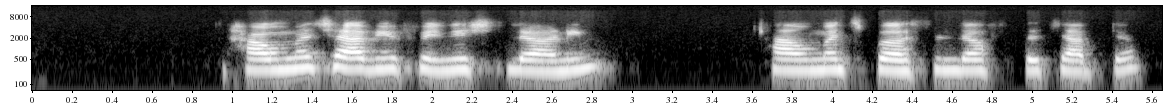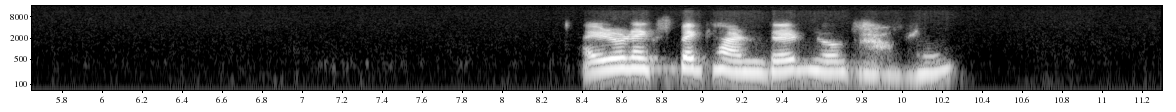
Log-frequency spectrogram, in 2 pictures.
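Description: A young woman speaks calmly into a headset microphone, in pauses.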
